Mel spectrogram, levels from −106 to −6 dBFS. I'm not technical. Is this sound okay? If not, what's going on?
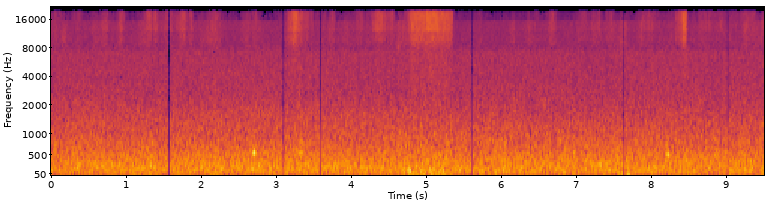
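No. There is a gap between chunks: short hard-edged silences of about 21 ms at 1.56, 3.59, 5.61 and 7.63 s, recurring every 2 seconds where the audio pieces join. There are also two spots of short concealed packet loss, at 3.08 to 3.12 s and 9.01 to 9.05 s, where missing audio was patched in, heard as a brief smear.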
